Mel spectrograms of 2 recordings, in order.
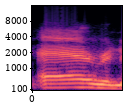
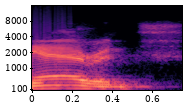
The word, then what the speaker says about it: Aaron: And once they say Aaron a few times, they tend to call me Aaron. But as soon as I say they say, "What's your name?" And I say, "Aaron." And they say, "Oh, how do you spell that?" And I say, "A double A R O N." They go, "Oh, you mean Aaron?" Or we say Aaron.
